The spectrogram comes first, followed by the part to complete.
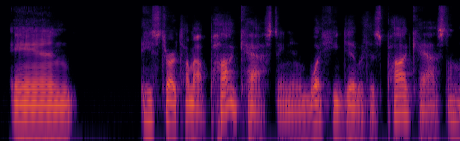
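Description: Against a quiet background, a man speaks with an American accent. His very deep, low voice carries vocal fry. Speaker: Marine veteran and podcast host. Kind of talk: casual interview chat.

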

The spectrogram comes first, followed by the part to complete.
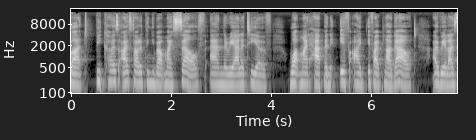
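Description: Speaking at a moderate pace in a fairly low pitch, a woman delivers bright, sharp words in a monotone, flat intonation, captured in a very clean recording with a silent background. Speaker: podcast co-host. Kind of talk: casual chat.

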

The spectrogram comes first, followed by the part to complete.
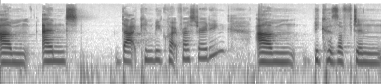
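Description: Speaking with an Australian accent, a woman uses a medium pitch. Her intonation is fairly even. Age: 20s. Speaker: magazine founder and writer. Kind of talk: casual interview.

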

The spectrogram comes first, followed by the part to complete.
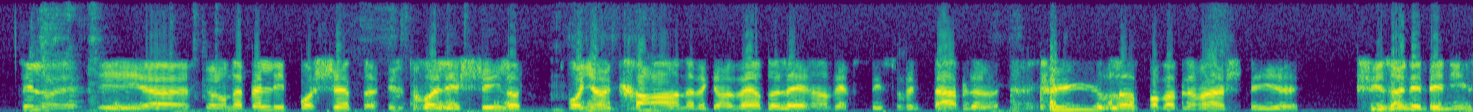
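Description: Speaking in a Saguenay accent, a man talks fairly slowly in a high voice with ordinary pitch variation. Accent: Saguenay Québécois French. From Saguenay, Quebec. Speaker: metal musician and promoter. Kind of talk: casual interview.

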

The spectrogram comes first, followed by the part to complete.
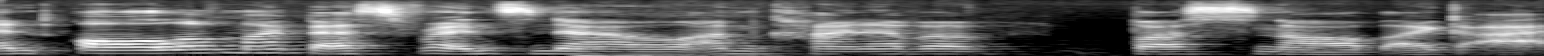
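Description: An American accent marks this woman's fairly low voice with vocal fry. She talks at a moderate pace. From Los Angeles, US. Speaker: podcast co-host. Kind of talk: casual chat.

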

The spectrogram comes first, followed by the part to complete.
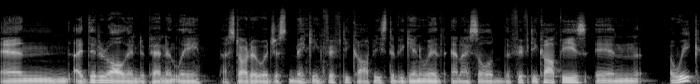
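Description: Very deep and low in pitch, a man talks with an American accent. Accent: American, never British. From Saudi Arabia, American international school. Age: 30s. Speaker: rapper. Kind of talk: interview.

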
